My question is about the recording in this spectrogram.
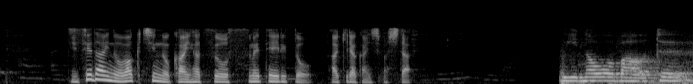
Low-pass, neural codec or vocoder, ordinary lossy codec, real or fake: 5.4 kHz; none; none; real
